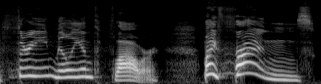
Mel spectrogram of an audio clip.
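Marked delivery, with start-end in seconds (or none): 2.0-3.2 higher, louder cry of relief; joyful cry. A narrator's reading. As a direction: shout with joy at finding them. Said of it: "cried Horton".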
